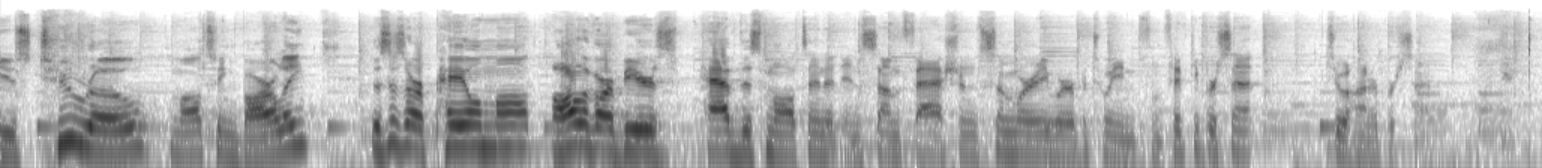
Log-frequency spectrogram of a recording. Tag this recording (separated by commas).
Music, Speech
